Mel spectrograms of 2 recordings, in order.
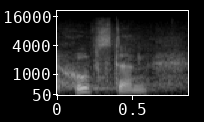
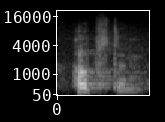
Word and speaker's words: Hoopeston: name when you look when you read it it looks like hoopeston but it's that's not really how it's pronounced is it that was pronounced hoopeston hopes t'en that's correct and and that's because the guys name was John hopes yep okay so I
